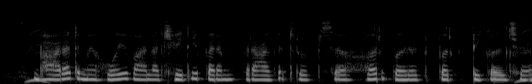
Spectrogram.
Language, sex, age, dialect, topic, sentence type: Maithili, female, 18-24, Bajjika, agriculture, statement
